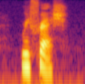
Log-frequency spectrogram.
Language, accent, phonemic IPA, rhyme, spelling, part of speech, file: English, US, /ɹɪˈfɹɛʃ/, -ɛʃ, refresh, verb / noun, En-us-refresh.ogg
- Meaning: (verb) 1. To renew or revitalize 2. To become fresh again; to be revitalized 3. To reload (a document, especially a webpage) and show any new changes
